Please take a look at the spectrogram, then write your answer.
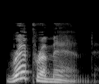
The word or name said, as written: reprimand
